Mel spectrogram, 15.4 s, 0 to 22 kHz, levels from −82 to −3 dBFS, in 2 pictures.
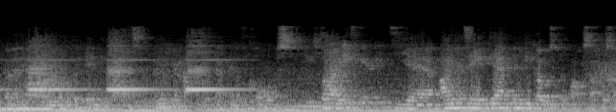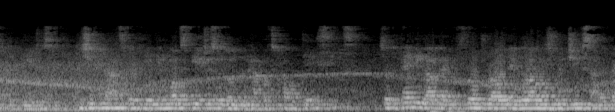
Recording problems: off-mic speech; far
room echo; noticeable; dies away in 1 s
echo of what is said; faint; throughout; 120 ms later, 20 dB below the speech
distortion; slight; 9% of the sound clipped
garbled, watery; slightly; nothing above 8 kHz
traffic noise; loud; throughout; 2 dB below the speech
abrupt cut into speech; at the end

